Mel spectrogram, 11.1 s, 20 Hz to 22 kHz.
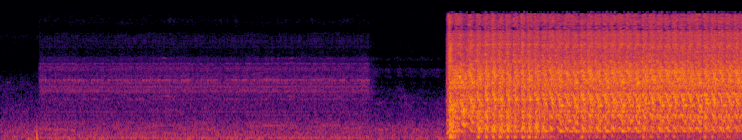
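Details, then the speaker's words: Ford 7.3 Powerstroke diesel, cold (below 50-60 degrees), before the fix; long even starter cranking about three turns a second that never fires, white fuel smoke from tailpipe; cold no-start blamed on injector electronics clearances. "all that crankin and it doesn't matter how many times they do it when this thing is cold anything below 60 degrees 50 degrees it is not starting just rolls the white fuel smoke out of the tailpipe"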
